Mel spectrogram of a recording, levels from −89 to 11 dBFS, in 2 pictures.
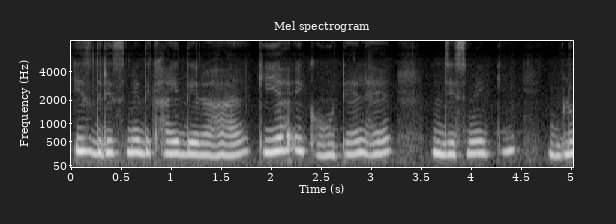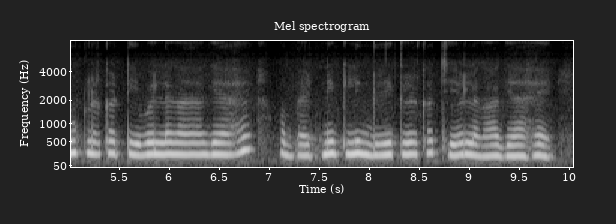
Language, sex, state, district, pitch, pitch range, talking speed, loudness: Hindi, female, Jharkhand, Deoghar, 240 Hz, 230-260 Hz, 185 wpm, -15 LUFS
